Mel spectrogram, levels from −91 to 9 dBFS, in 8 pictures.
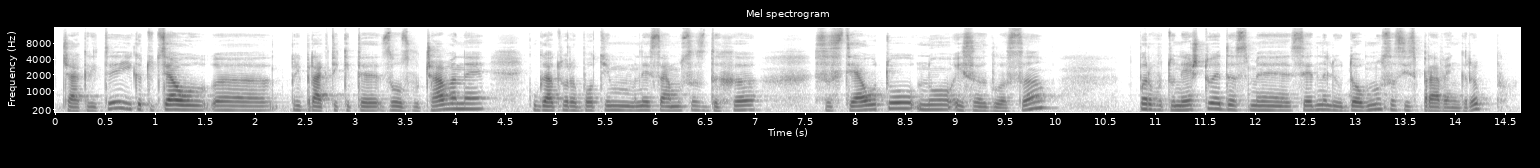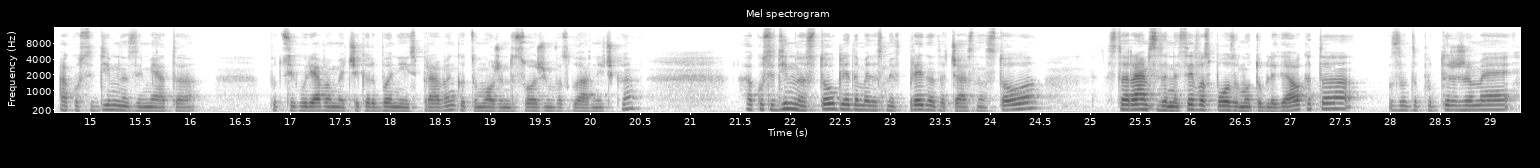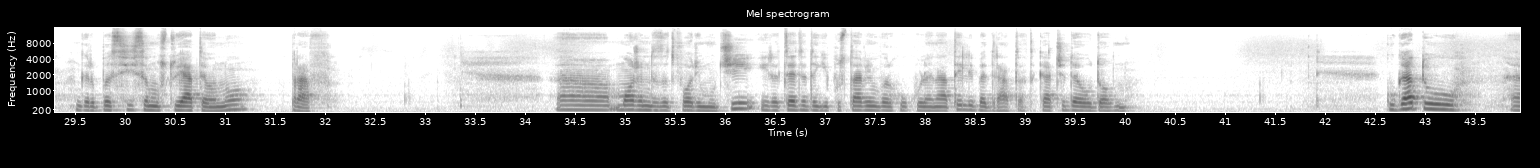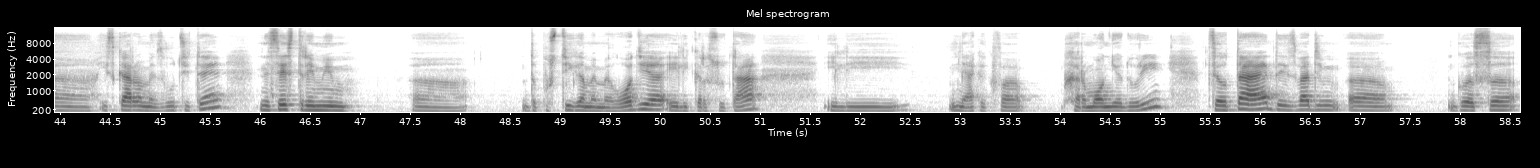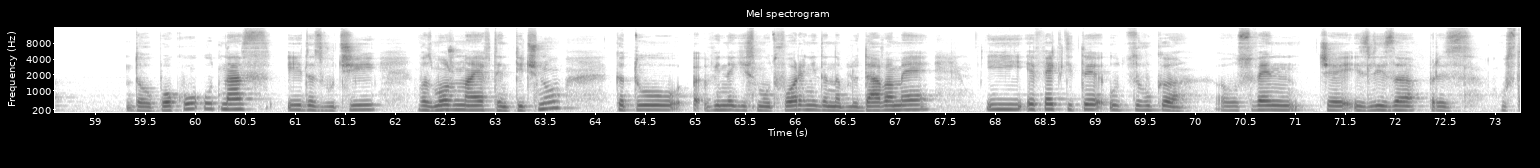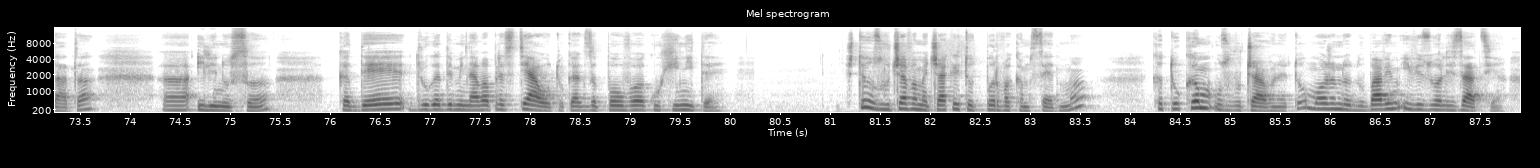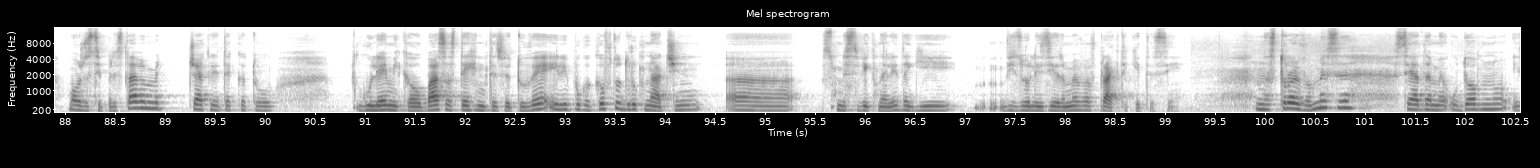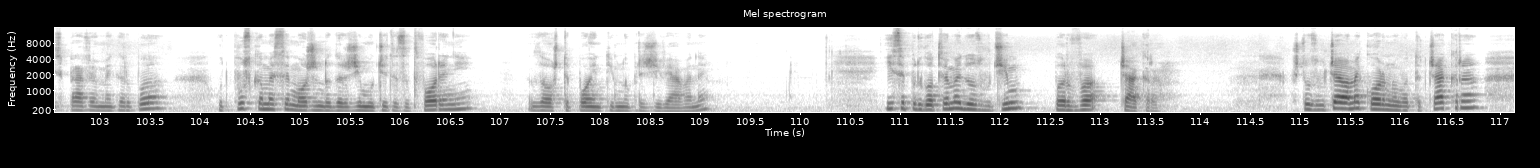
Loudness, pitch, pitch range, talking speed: -36 LUFS, 185 Hz, 165-210 Hz, 110 wpm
